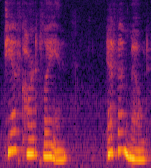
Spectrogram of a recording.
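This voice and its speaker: A woman's voice: medium pitch, big pitch swings, takes it slowly. A woman's automated voice giving short mode announcements from a device, through a muffled speaker in a roomy, noisy recording. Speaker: device voice prompt.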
